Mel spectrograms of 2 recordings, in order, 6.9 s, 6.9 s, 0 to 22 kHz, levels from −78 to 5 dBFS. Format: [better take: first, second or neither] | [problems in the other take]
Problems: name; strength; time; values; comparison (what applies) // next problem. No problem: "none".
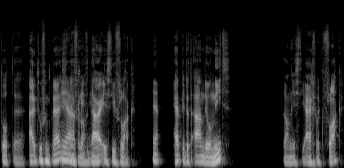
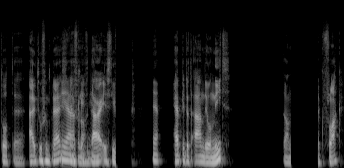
first | audio cutting out; at 2.5 s and at 6 s for 0.5 s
